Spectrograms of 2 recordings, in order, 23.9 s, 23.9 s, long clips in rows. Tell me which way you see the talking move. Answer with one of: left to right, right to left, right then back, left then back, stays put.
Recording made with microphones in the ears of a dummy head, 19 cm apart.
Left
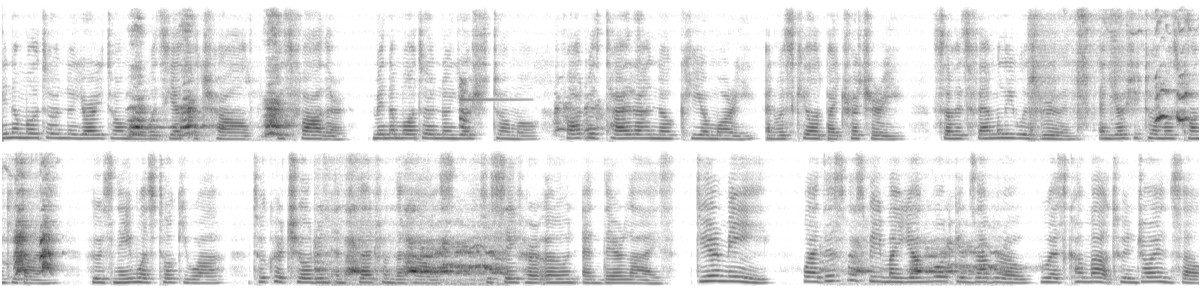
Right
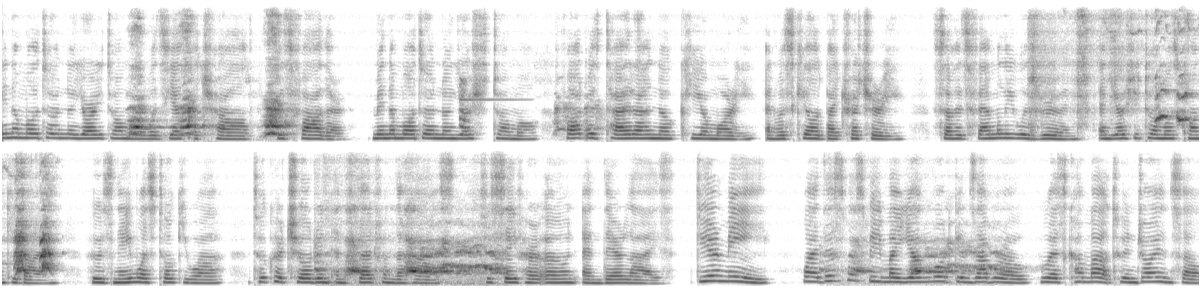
stays put.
